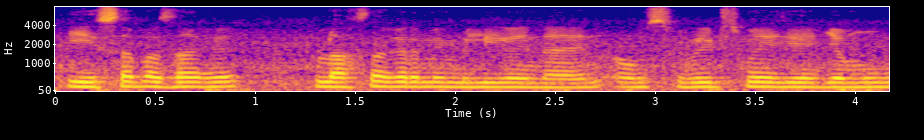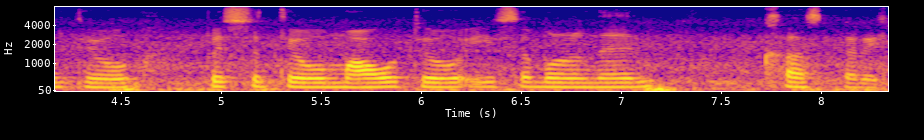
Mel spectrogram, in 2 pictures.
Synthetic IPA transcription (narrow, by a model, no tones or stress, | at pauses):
ɪɦesɐbɐs̬ãkʰeː | mʊlaːxsnəɡəɾəmẽmɪliʋẽːn̆d̪aːɦɪnɪ̆ʔɛ̃ːsʋiːʈsmẽd͡ʑiɦə̃ʄɐmut̪ʰijo | pɪst̪ʰijomaːɦot̪ʰijoɪ̰ɦesɐbʋɐɽ̃ə̃nd̪aːɦɪnɪ̆ | xaːskɐɾe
